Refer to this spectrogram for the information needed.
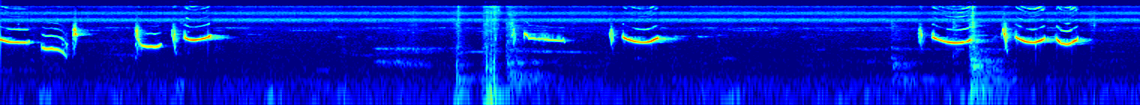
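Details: Young wild sirtu from the forest, played as a lure for other birds: clear whistled notes that dip and rise, given in short bursts of two to four with pauses between, over a faint steady high hiss.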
